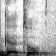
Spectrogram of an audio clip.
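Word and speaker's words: Gatto: Village francophone, on a un commissaire général qui s'appelle Marc-Lionel Gâteau. D'accord. Gâteau, exactement. Comme un gâteau. Oui, voilà. Ça s'écrit différemment.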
